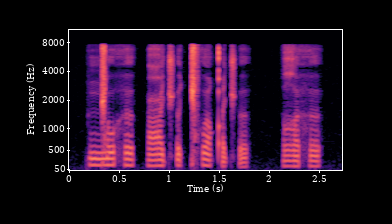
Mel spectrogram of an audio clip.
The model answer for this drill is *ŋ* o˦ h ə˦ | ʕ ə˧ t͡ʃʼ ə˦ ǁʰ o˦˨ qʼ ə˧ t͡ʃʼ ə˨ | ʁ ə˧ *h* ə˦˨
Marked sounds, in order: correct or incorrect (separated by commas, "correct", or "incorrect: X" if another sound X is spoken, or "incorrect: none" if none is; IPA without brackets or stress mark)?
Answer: incorrect: ŋ͡ǁ, correct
